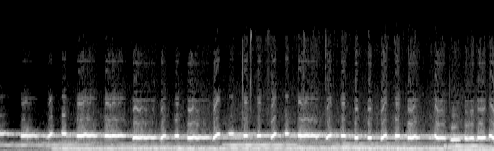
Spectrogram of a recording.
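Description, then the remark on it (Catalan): A clear, steady whistled melody from a film soundtrack glides and bends over a backing of instrumental music with a regular, rhythmic pulse, continuing throughout without any voices. “És molt inquietant aquesta cançó, eh?”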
